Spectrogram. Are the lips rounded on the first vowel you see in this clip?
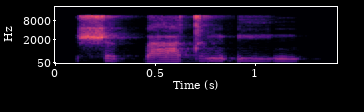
no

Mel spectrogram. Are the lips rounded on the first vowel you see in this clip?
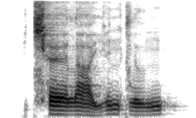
no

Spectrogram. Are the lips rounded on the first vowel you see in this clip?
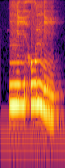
no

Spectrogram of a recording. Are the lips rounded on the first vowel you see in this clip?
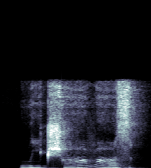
no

